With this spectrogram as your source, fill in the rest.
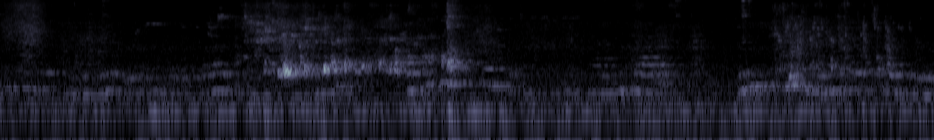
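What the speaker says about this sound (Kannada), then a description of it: "ಹಾಗಾಗಿ ಒಂದೂವರೆ ಚರಿಗೆ ನೀರು ಹಾಕ್ತೀನಿ ರೀ" Water splashes and gurgles as about one and a half vessels of water are poured into a cooking pot, a steady stream with a louder burst midway, over a faint background hum.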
